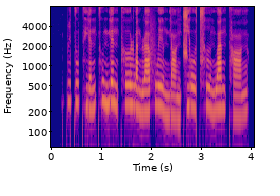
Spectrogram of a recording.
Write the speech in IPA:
pi˥t̪u˥ t̪ʰjɛ˧˥nt̪ʰu˥˧mjɛ˥˩n t̪ʰɤ˥ɻwa˨nɻä˧˥ fwe˥˩ɪ̯mjɑ˨˩ŋ t͡ɕjo˥˧ʊ̯t͡sʰɹ̩˥˩n̪wa˥n t̪ʰɑ˧˥ŋ

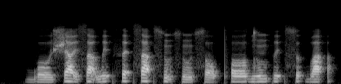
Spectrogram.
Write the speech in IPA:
bo˨ʊ̯ʃa̰˦˨ɪ̯sä̰˦˨ wɪ˦ʔθɛ˦ʔsʰä˦ʔ sʰũ˦˨sũ˨sɔ˨ pʰɔ˦dũ˦pɪ˦ʔ sʊ˦ʔbä˦ʔ

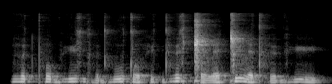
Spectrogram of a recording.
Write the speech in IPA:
ɦɵ˧tpʰo˧˩bʱyː˧z ɡʱɵ˩dʱuː˦˥ to˩hy˧˩tdʱø˥˨zǁɛ˩ lɛ˧˩ǀy˥˨lɛ˩t hø˧ɡʱyː˥˨

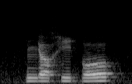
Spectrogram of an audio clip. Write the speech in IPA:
nʲɔxiɠo

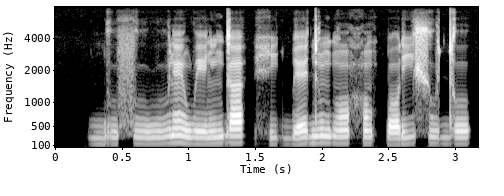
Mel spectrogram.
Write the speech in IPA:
ɡ͡bu˨fu˨wu˨˦ ɾɛ̃˦˨ we˨ ɾĩ˨˦ɡa˦ | hi˨ɡ͡bɛ˨˦dũ˦ ɡɔ̃˦hɔ̃˦˨ k͡pɔ˨˦ɾi˦ʃu˦ do˦

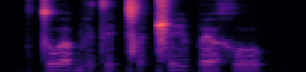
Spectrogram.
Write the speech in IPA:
tuə̯ bitiǀəǁi peə̯xu

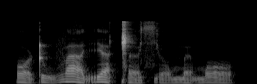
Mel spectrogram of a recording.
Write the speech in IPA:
ɔ˧˩˧ʈu˧˩˧ βa˥˩rʲa˥˩ǁɐ˧˩˧sʲɔ˧˩˧ mɐ˧˩˧ mɔ˥˩

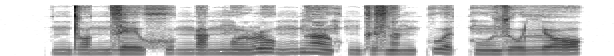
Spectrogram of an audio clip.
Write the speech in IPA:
ndɔnze xʷaŋaŋõ ɭo ŋɡãxʷ ŋɡɘzãŋkʷɛ kũ zulʲɔ

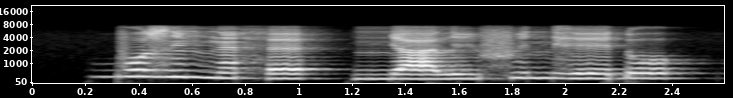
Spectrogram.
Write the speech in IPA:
bo˦ zĩ˦ŋɛ̃˧hɛ˧ | ɲaː˨li˨ fi˧nɣeː˧ɗo˦

